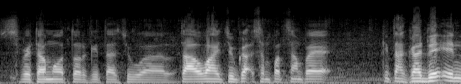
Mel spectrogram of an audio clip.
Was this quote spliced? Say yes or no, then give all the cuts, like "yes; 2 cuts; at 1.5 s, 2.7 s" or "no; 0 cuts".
yes; 1 cut; at 1.8 s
